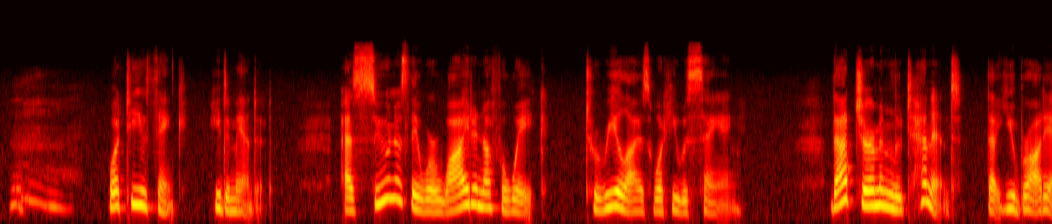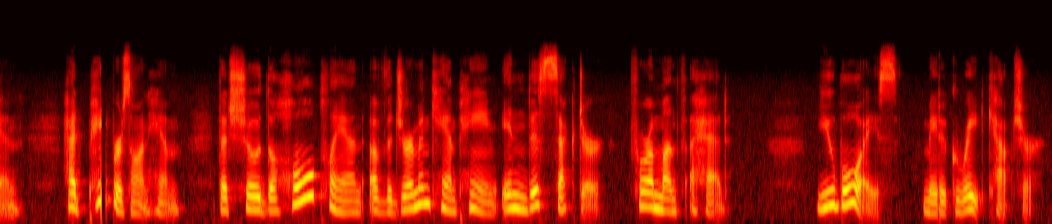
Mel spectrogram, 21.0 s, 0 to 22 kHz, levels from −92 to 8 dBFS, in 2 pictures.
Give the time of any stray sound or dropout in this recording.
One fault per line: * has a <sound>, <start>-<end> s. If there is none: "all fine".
* has a sigh, 0.1-0.8 s
* has a dropout, 11.5-11.6 s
